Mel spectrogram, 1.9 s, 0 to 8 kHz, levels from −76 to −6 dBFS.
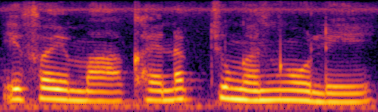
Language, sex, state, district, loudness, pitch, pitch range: Wancho, female, Arunachal Pradesh, Longding, -14 LUFS, 220 Hz, 205-240 Hz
